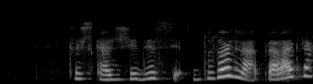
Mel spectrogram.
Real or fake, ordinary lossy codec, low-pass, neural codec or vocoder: real; none; none; none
